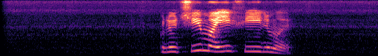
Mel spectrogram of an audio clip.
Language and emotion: Russian, neutral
